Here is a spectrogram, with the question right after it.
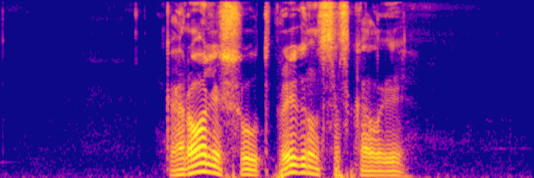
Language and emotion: Russian, sad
